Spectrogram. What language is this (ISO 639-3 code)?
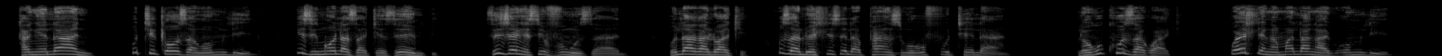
nde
